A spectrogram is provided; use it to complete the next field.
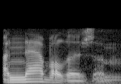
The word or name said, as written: anabolism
